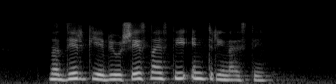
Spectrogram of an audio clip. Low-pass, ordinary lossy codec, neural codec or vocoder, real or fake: 7.2 kHz; none; codec, 16 kHz, 0.7 kbps, FocalCodec; fake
